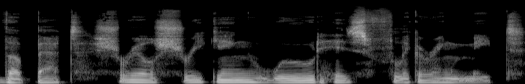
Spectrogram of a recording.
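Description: Against a quiet background and with a dry sound free of echo, a soft-spoken man talks very slowly in a very deep, low, monotone voice, hardly pausing at all. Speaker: ASMR narrator. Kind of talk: ASMR poetry reading, spooky Halloween poems. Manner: soft, slow, hushed. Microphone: studio mic.

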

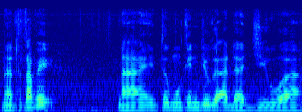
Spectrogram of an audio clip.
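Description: A man's medium-pitched, dark, mellow voice with ordinary pitch variation over light background noise. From South Sulawesi, Bone regency (Bugis); South Sulawesi. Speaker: senior government official; interviewee. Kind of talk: interview. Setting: office with open windows. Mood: relaxed, reminiscing. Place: studio. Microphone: lapel.

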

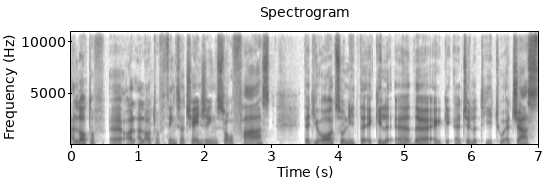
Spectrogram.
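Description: The speaker has a German accent and fairly even intonation. The background stays quiet. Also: man. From Germany. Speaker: podcast host or guest. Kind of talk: casual interview. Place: home room. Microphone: studio mic.

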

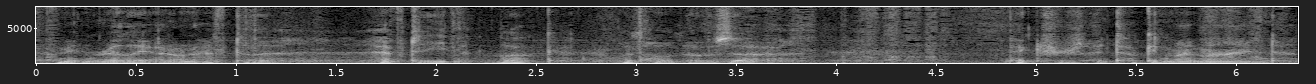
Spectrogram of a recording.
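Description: A man is whispering. He goes at a fairly quick pace. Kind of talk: soft-spoken role-play talk to the viewer. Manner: soft, hushed ASMR speaking. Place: home room. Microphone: phone near.

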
